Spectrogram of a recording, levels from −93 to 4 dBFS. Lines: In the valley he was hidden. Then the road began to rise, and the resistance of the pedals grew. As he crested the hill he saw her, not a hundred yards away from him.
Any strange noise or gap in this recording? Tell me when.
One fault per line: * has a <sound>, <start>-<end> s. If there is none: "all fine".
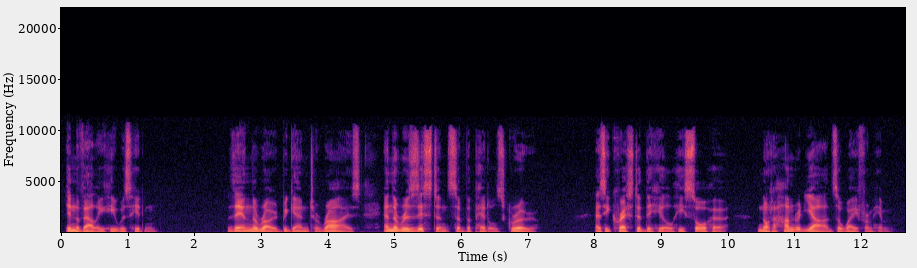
all fine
